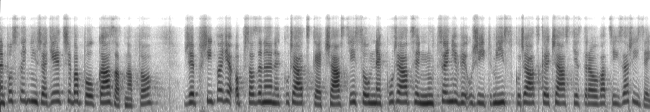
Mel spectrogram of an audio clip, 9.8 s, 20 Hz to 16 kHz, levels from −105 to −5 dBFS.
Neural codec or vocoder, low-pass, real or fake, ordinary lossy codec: codec, 16 kHz, about 1 kbps, DyCAST, with the encoder's durations; 7.2 kHz; fake; Opus, 32 kbps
